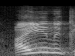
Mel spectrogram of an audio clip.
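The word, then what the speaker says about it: ע: இதுக்கு பி உச்சரிப்பு வரும், ஐனுக்கு உச்சரிப்பு கிடையாது. ஐன் வந்து சைலண்ட். ஐன் வந்து என்னது? சைலண்ட். அதுக்கு உச்சரிப்பு இல்லை. அதுக்கு வவல்ஸ் ஏதாவது பாயிண்டிங் கொடுத்தீங்கன்னா அதுக்கு ஏதாவது உச்சரிப்பு என்ன செய்யும்? வரும். அதுக்கு இல்லாமல் உச்சரிப்பு என்ன செய்யாது? வராது.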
